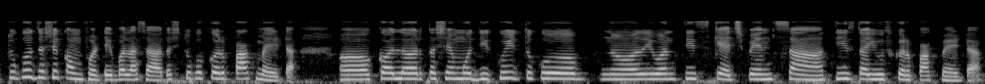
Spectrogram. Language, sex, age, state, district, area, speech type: Goan Konkani, female, 18-30, Goa, Quepem, rural, spontaneous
